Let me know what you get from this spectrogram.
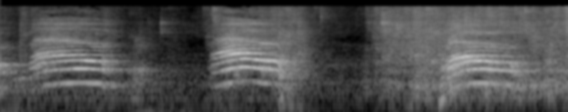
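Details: Cat complaining while being bathed, giving three long, loud, drawn-out meows, each swelling and then fading, spaced about two seconds apart, with faint water noise between them.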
